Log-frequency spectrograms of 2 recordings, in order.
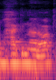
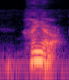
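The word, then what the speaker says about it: Ragnarök: Eu sei que muita gente lê como Ragnarok, mas me parece que a pronúncia correta é Ragnarok.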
